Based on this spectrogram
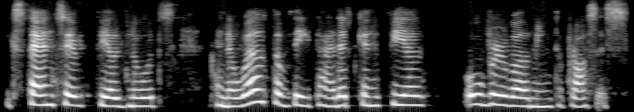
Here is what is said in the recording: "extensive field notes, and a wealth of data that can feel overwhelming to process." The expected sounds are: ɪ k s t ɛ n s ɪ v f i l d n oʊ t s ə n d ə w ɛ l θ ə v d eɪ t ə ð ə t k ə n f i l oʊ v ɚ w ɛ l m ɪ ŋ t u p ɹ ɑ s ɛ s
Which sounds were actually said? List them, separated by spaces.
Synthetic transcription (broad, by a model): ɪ k s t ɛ n s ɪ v f i l d n oʊ t s ə n d ə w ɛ l t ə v d eɪ t ə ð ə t k ə n f i l oʊ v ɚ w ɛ l m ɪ ŋ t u p ɹ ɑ s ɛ s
